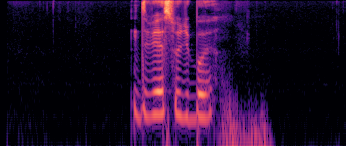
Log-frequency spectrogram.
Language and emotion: Russian, neutral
